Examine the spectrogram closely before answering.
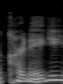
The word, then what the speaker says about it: Carnegie: go on you know carnegie or carnegie really is how it's pronounced you know carnegie like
